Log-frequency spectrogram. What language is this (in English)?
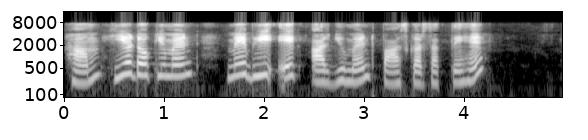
Hindi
